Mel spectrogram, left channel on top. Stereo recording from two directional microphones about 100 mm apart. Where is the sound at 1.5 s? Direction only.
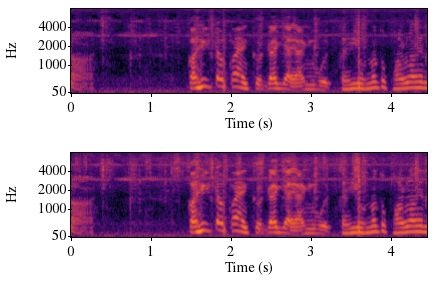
20° right (ahead or behind).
